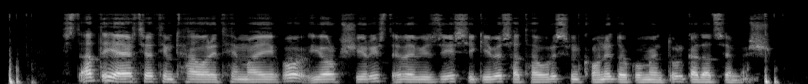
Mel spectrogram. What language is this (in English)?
Georgian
